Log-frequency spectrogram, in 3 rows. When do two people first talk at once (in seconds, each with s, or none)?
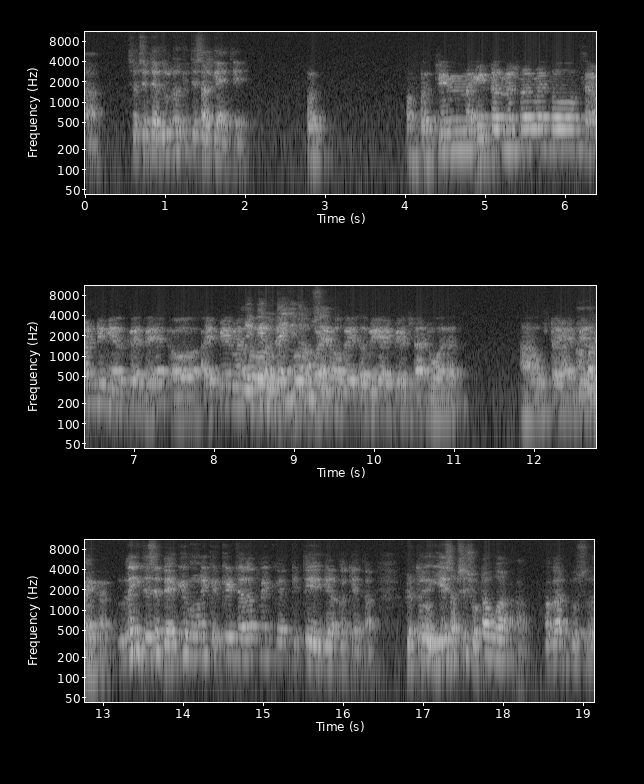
8.4 s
